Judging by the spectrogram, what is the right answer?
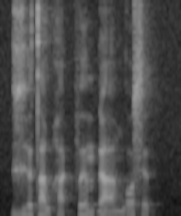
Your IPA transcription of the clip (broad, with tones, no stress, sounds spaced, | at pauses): ɣ ɨ˧ ə̯ t̪ a˨˩ w h a˨˩ k̚ f əː˧ m ɗ aː˨˩˨ m w ɔ˨˩ s ə˨˩ k̚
